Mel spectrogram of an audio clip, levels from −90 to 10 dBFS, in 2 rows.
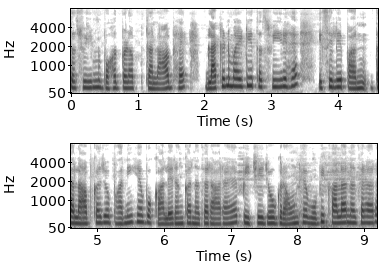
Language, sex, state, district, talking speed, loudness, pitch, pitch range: Hindi, female, Uttar Pradesh, Etah, 245 wpm, -18 LUFS, 215 Hz, 200-230 Hz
